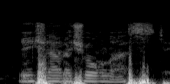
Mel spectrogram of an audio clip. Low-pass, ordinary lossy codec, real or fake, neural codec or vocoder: 7.2 kHz; MP3, 64 kbps; fake; codec, 16 kHz, 16 kbps, FreqCodec, larger model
